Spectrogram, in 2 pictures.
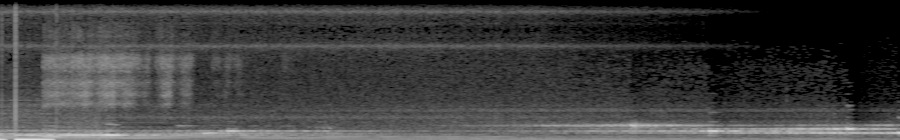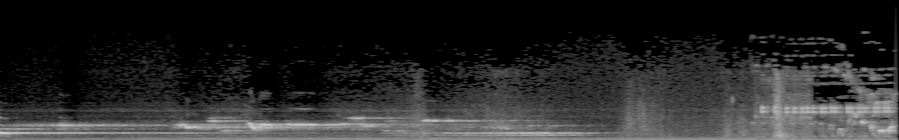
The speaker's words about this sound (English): We decided to use natural sounds as a starting point to characterize these birds who will be in the dance. And one of the things I had to do was to find some sound for huyas. Huyas, of course, are extinct. But I tried to imagine something like this.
